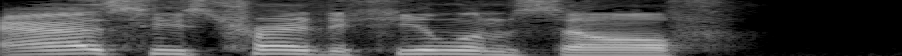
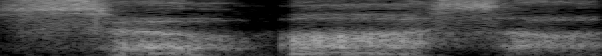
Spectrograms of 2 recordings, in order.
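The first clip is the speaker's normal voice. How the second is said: soft, slow, awestruck hushed whisper. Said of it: "Lorzod's just like".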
